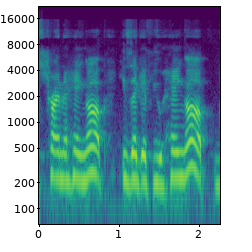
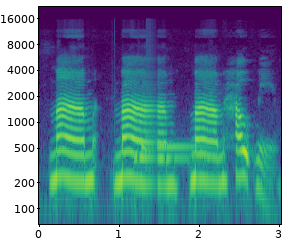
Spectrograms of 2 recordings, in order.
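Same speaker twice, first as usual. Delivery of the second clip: acted, very slow, sobbing, desperate pleading voice. Retelling a scam call to the speaker's mom in a voice like the speaker's: imitating someone crying. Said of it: "was crying saying".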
